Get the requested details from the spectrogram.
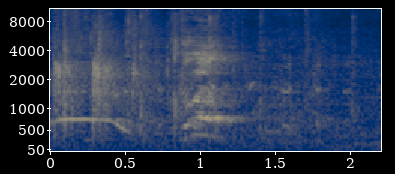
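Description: Young dancers shout together in calls.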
